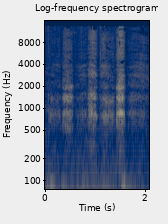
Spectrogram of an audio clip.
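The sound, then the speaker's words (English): A light brown pit bull terrier mix dog with four white legs and a square head pants, with four or five quick, breathy huffs in a steady rhythm and no one speaking. “Adria brings out one more dog. He's a light brown pit bull terrier mix”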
